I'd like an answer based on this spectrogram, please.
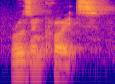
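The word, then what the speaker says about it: Rosenkreuz: but Christian Rosenberg um if you'd say it in German it's like rosencruits um but that this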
